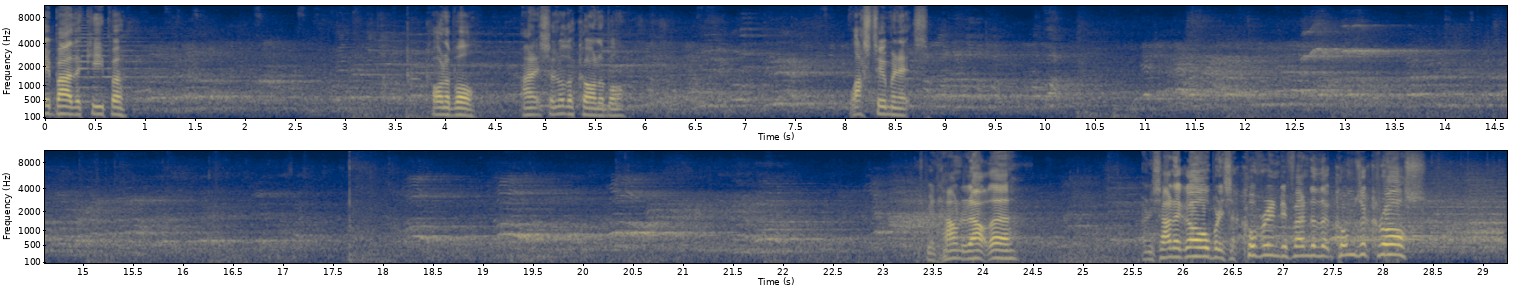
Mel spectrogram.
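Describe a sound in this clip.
A crowd murmurs in a large echoing indoor hall.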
